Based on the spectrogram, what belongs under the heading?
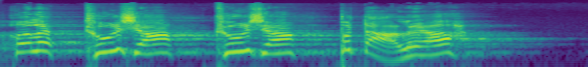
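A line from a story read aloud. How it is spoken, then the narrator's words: Shouting. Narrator (Chinese): 韦小宝叫道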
